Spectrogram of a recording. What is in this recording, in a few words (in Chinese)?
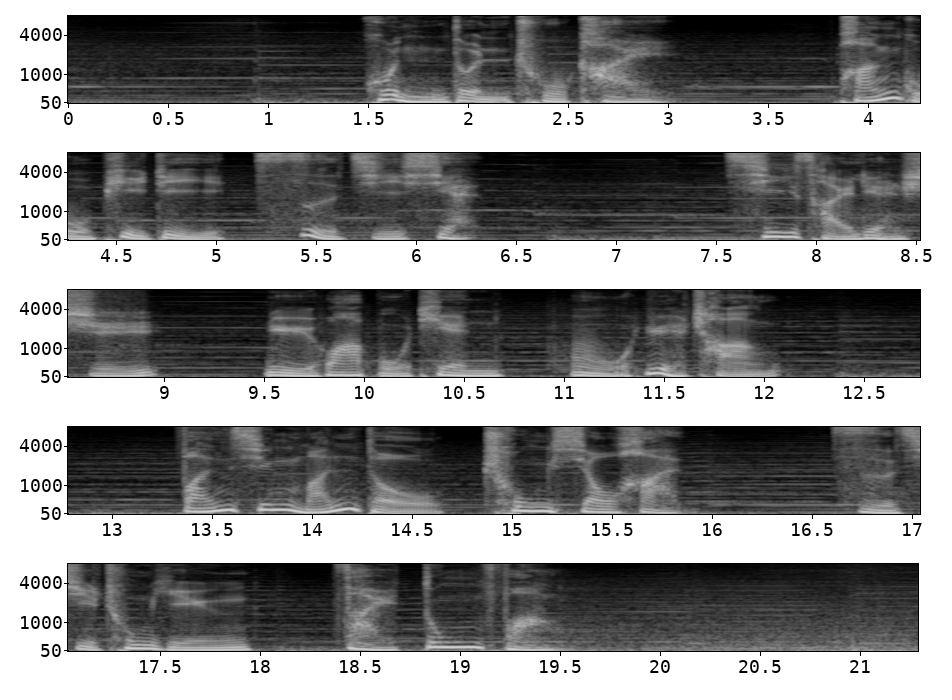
男 专题 古风古韵; 李氏春秋赋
